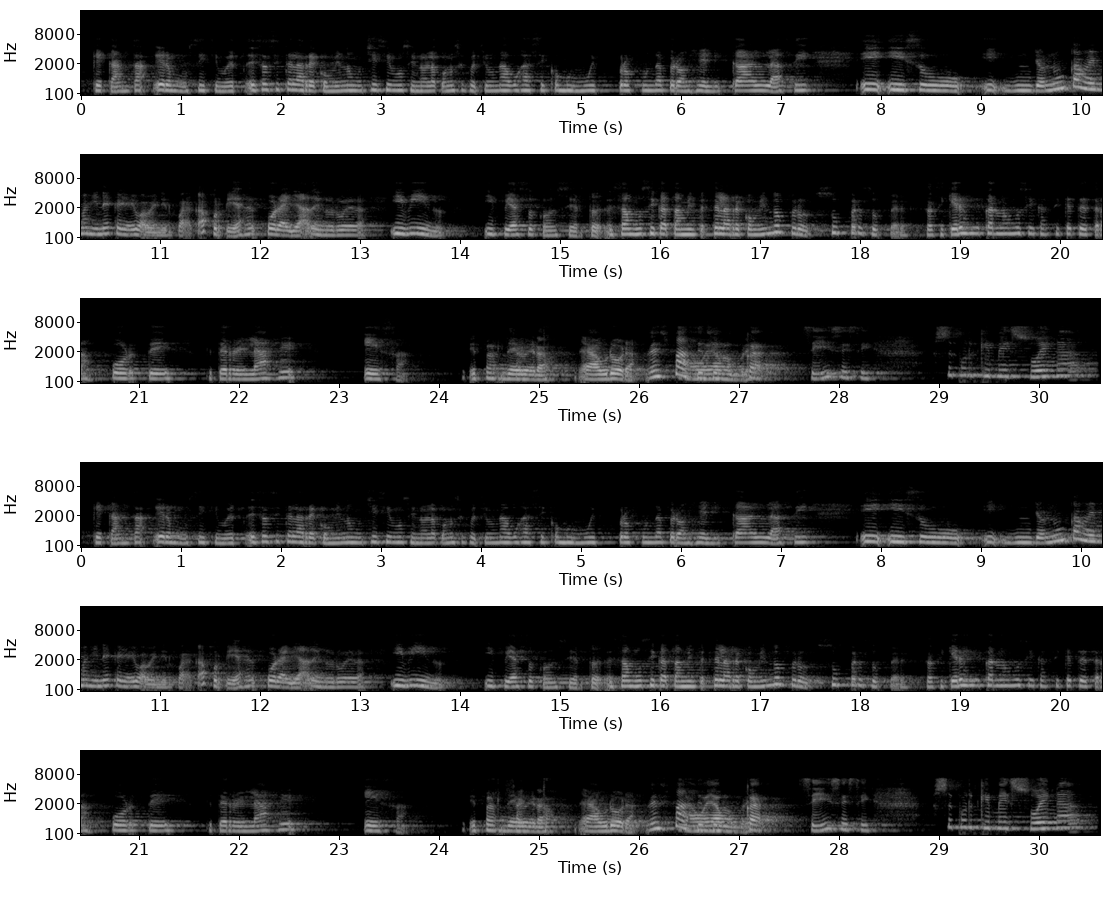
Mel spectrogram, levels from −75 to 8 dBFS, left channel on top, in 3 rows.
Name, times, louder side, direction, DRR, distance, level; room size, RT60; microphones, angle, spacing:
voice 1, 0.1-13.9 14.3-21.4 21.8-22.6 23.3-23.7 24.3-25.1 25.4-27.1, left 2 dB, 20° left, 8 dB, 0.7 m, -28 dB
voice 2, 24.5-25.2 26.4-27.3 27.7-30.4, right 2 dB, 40° right, 7 dB, 2.1 m, -31 dB
20.0 x 18.5 x 8.8 m, 0.99 s
head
